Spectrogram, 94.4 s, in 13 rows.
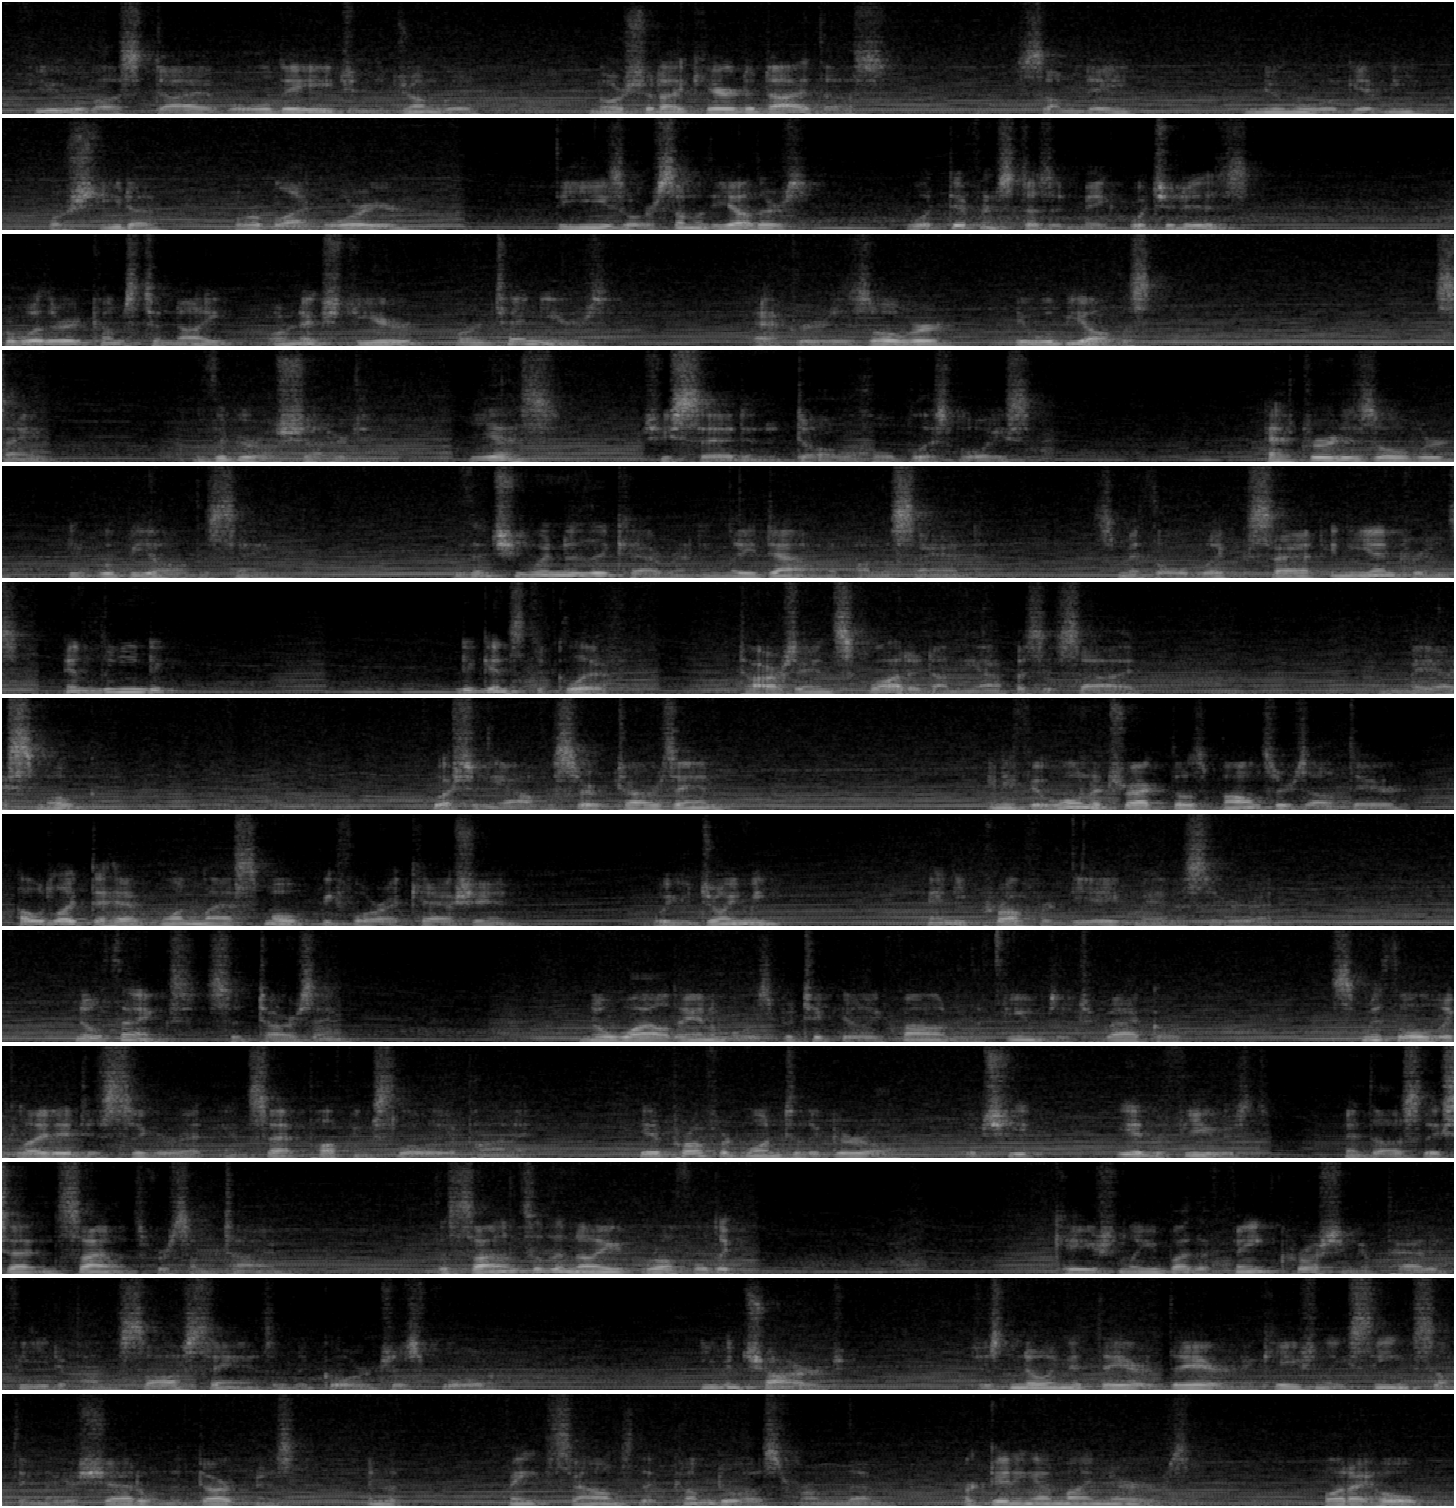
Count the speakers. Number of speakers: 1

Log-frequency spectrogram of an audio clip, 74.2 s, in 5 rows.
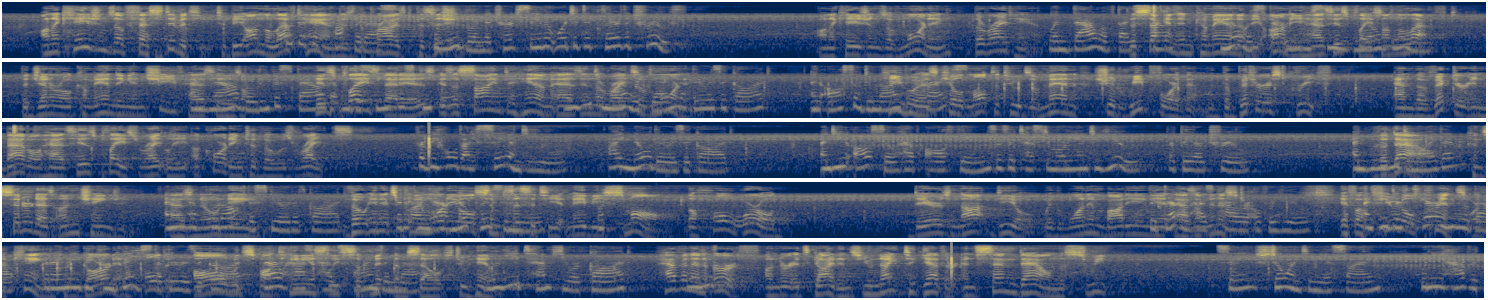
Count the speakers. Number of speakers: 2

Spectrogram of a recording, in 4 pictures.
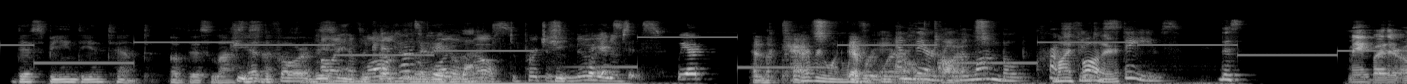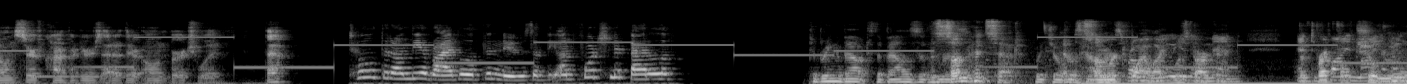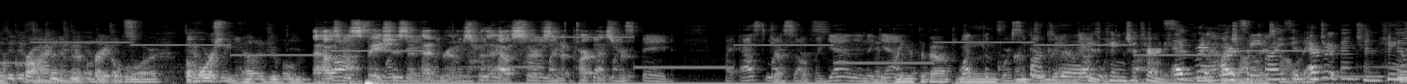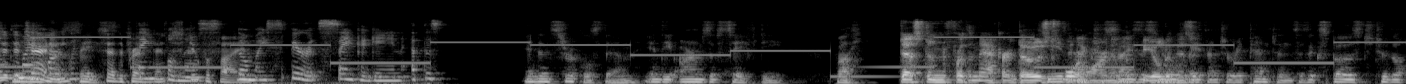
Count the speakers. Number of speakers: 8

